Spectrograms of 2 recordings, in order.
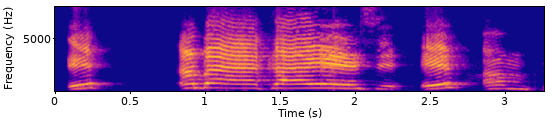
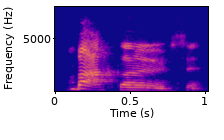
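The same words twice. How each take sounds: First: High, loud mock voice of her; loud mocking imitation. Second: Said in the usual way. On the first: Mocking the woman's claim of innocence, loud high parody. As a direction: parrot her like a taunt.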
